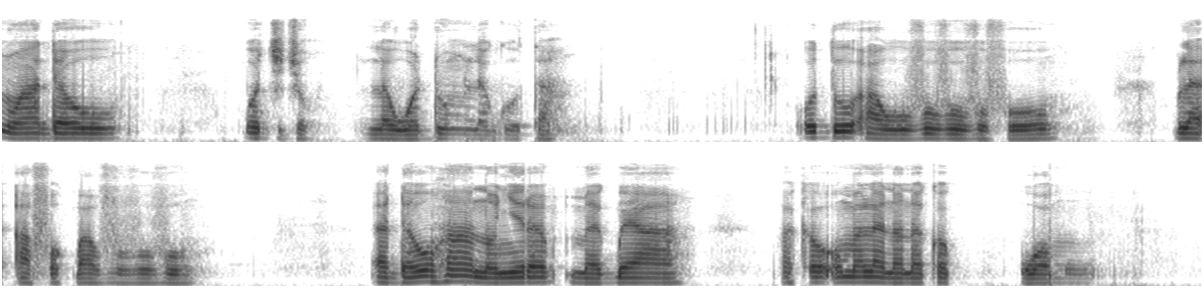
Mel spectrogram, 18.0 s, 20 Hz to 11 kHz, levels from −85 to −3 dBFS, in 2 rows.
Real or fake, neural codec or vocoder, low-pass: real; none; 7.2 kHz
